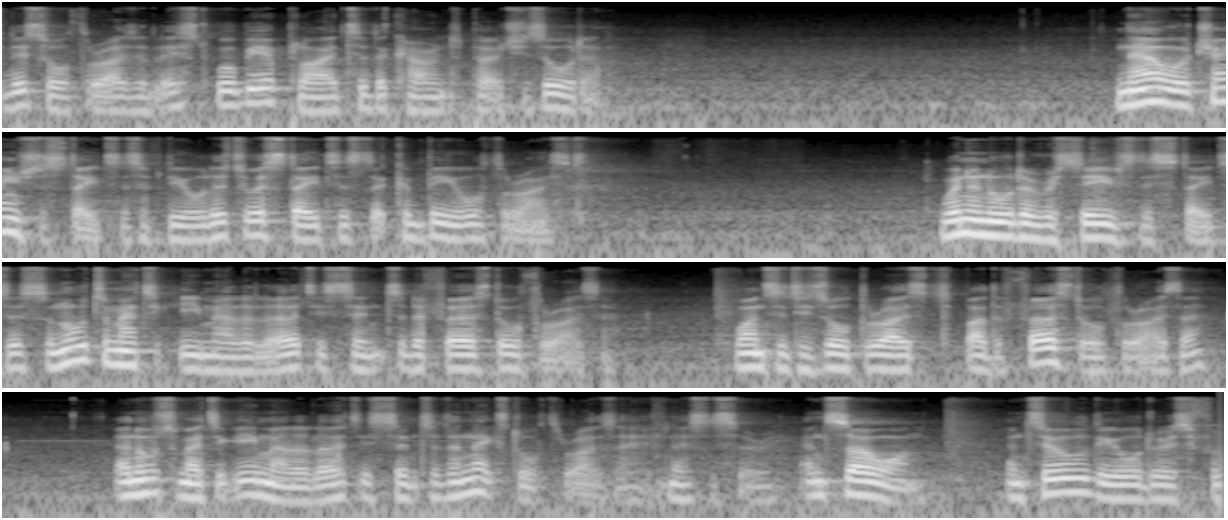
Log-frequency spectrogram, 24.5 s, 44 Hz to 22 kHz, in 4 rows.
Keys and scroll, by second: 6.4 F6.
